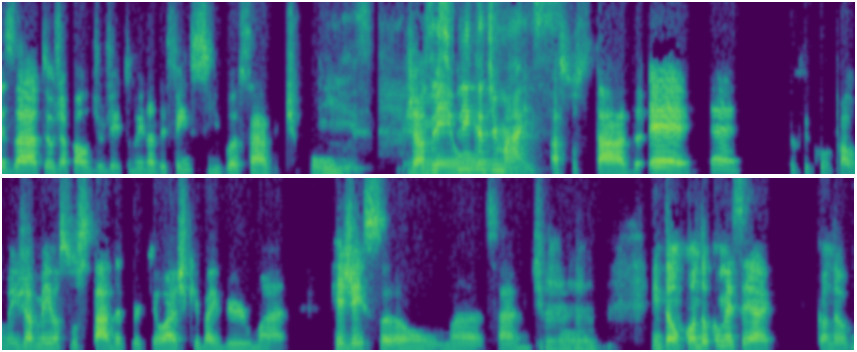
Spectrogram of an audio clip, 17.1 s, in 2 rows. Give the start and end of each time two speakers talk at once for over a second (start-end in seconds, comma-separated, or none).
4.2-5.6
